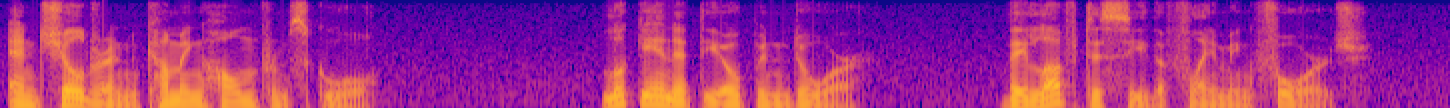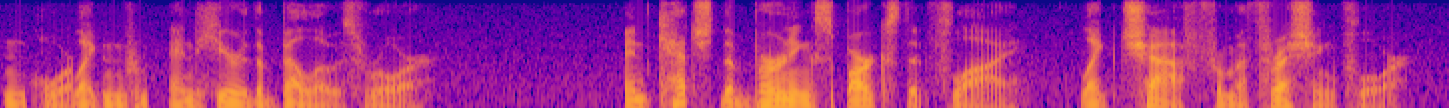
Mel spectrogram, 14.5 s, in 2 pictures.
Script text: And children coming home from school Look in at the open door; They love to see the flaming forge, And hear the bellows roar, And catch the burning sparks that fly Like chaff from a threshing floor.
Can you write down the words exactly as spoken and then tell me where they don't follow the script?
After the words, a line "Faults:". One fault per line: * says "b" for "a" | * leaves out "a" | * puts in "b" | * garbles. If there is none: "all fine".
And children coming home from school Look in at the open door; They love to see the flaming forge, [garbled] And hear the bellows roar, And catch the burning sparks that fly Like chaff from a threshing floor.
Faults:
* garbles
